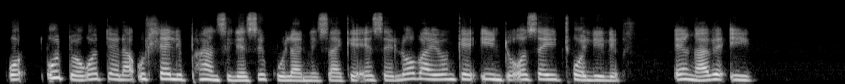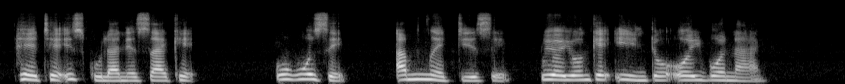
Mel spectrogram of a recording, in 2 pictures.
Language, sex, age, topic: North Ndebele, female, 25-35, health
